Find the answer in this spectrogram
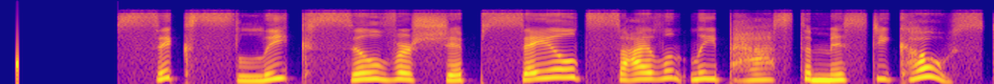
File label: sibilant speech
